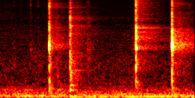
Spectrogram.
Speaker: what's weird you can hear stuff clicking so I mean this I mean the keys off these computers are always on and drain the battery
